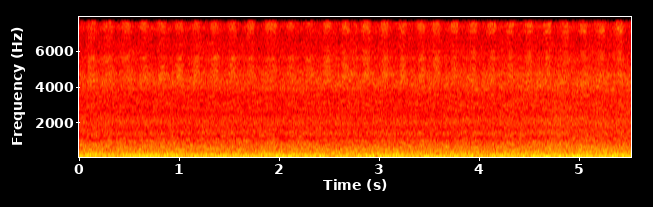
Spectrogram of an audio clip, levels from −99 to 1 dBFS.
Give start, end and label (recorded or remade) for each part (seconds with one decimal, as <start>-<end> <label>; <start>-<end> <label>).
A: 0.0-1.9 recorded; 1.9-3.5 remade; 3.5-5.5 recorded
